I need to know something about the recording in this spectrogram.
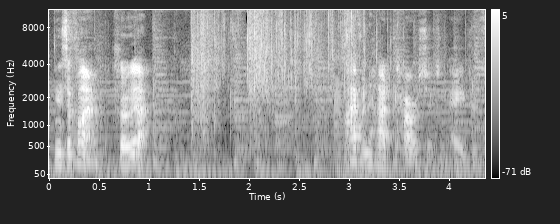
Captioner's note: bag crumples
